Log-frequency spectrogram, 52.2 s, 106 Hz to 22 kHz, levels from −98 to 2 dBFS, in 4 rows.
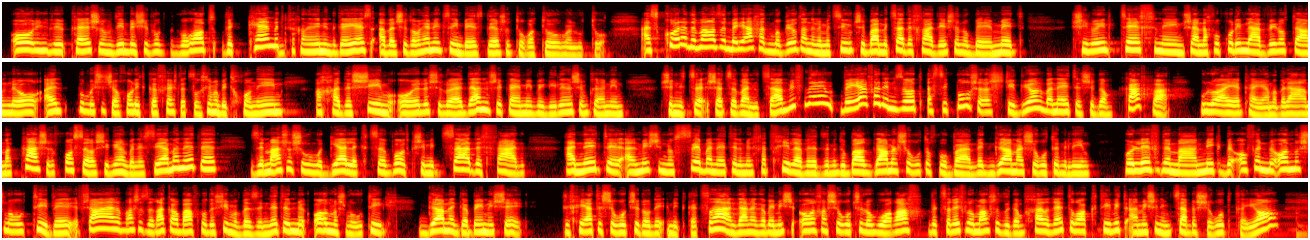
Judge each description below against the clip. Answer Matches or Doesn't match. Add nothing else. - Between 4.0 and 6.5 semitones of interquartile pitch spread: Doesn't match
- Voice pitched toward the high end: Matches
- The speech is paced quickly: Matches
